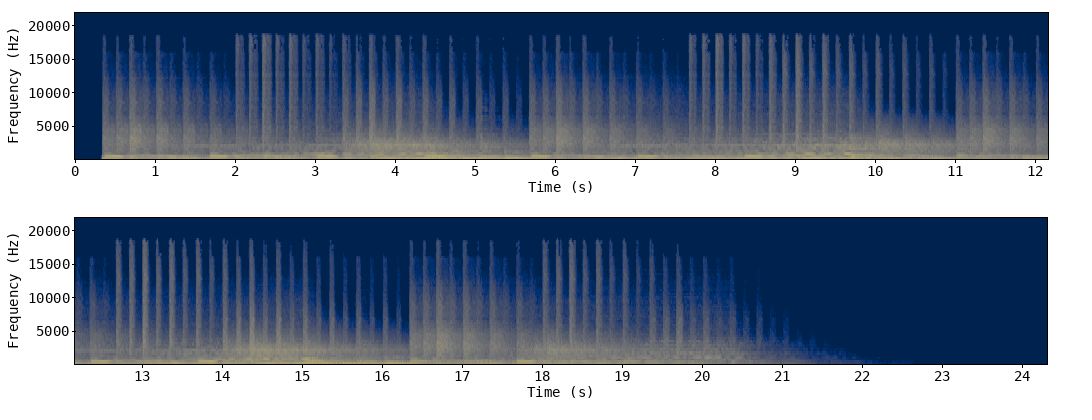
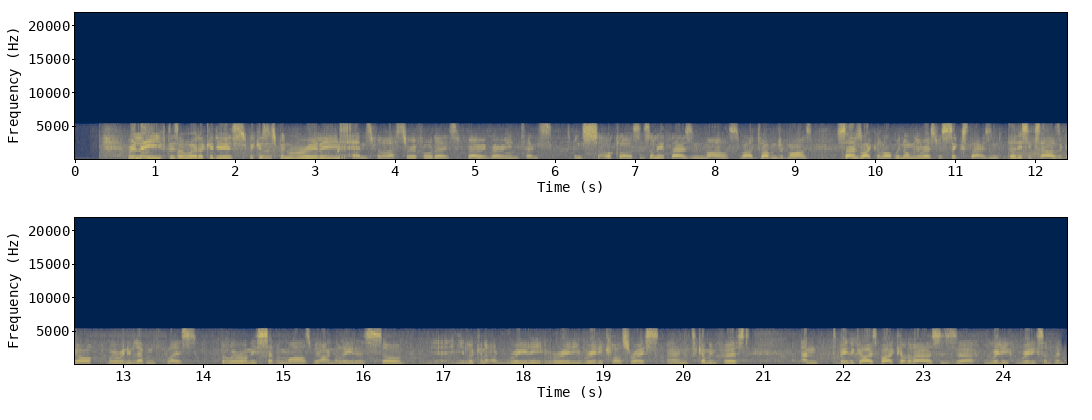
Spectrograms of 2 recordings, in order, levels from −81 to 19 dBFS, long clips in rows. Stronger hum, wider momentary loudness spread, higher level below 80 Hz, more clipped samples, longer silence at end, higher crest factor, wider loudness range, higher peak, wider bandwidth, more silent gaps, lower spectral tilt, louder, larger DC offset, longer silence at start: neither; about the same, 8 LU vs 9 LU; about the same, -48 dBFS vs -48 dBFS; second, under 0.1% vs 0.5%; first, 3.55 s vs 0 s; about the same, 16 dB vs 12 dB; first, 8 LU vs 3 LU; second, -4 dBFS vs 0 dBFS; first, 19 kHz vs 5.4 kHz; neither; first, -5 dB/octave vs -2.5 dB/octave; second, -19 LUFS vs -10 LUFS; second, under 0.1% vs 0.5%; about the same, 0.35 s vs 0.3 s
